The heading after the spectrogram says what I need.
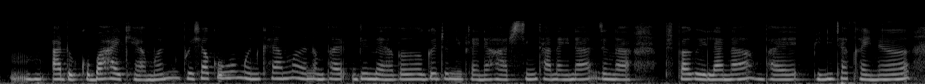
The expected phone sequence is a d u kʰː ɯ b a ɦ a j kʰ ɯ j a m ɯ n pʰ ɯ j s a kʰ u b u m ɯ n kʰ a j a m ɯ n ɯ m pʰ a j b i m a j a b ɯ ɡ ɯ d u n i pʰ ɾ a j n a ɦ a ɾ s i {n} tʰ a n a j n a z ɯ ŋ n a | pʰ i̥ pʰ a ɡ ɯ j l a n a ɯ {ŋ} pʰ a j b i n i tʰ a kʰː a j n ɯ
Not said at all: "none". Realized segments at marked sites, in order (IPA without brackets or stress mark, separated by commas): ŋ, m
